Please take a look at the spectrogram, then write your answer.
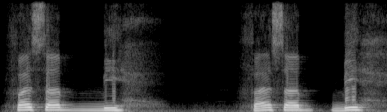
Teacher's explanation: kalau huruf ha sama tempat keluar hurufnya dengan huruf Ain yakni di tengah tenggorokan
